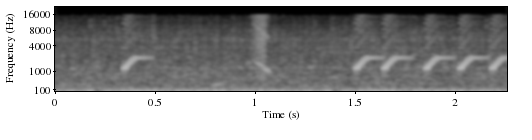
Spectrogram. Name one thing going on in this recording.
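A soft swooshing confirm tone sounds once.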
